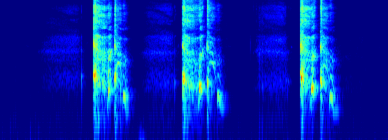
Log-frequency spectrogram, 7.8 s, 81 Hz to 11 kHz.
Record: {"three_cough_length": "7.8 s", "three_cough_amplitude": 32768, "three_cough_signal_mean_std_ratio": 0.29, "survey_phase": "beta (2021-08-13 to 2022-03-07)", "age": "18-44", "gender": "Female", "wearing_mask": "No", "symptom_runny_or_blocked_nose": true, "symptom_fatigue": true, "smoker_status": "Never smoked", "respiratory_condition_asthma": true, "respiratory_condition_other": false, "recruitment_source": "Test and Trace", "submission_delay": "2 days", "covid_test_result": "Positive", "covid_test_method": "ePCR"}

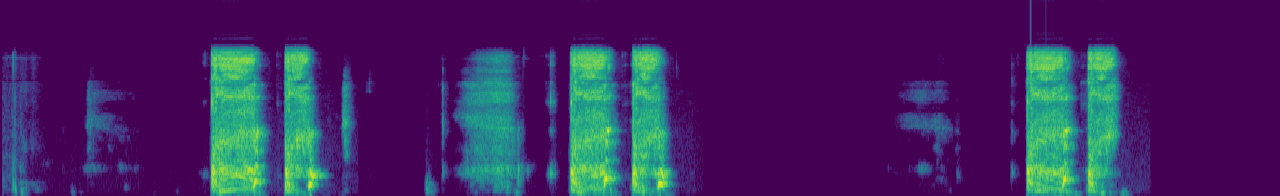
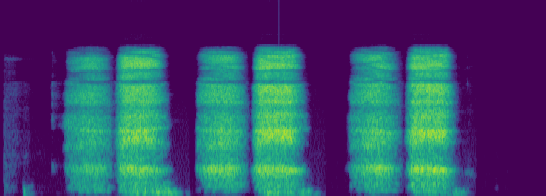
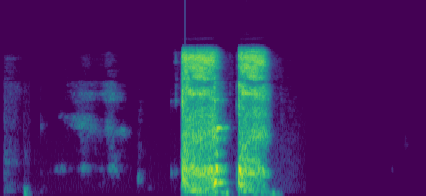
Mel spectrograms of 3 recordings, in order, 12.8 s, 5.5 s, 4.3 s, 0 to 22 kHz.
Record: {"three_cough_length": "12.8 s", "three_cough_amplitude": 32768, "three_cough_signal_mean_std_ratio": 0.36, "exhalation_length": "5.5 s", "exhalation_amplitude": 32767, "exhalation_signal_mean_std_ratio": 0.52, "cough_length": "4.3 s", "cough_amplitude": 32767, "cough_signal_mean_std_ratio": 0.34, "survey_phase": "alpha (2021-03-01 to 2021-08-12)", "age": "45-64", "gender": "Female", "wearing_mask": "No", "symptom_cough_any": true, "symptom_new_continuous_cough": true, "symptom_diarrhoea": true, "symptom_fatigue": true, "symptom_headache": true, "symptom_onset": "4 days", "smoker_status": "Never smoked", "respiratory_condition_asthma": false, "respiratory_condition_other": false, "recruitment_source": "Test and Trace", "submission_delay": "2 days", "covid_test_result": "Positive", "covid_test_method": "RT-qPCR"}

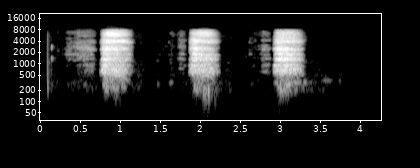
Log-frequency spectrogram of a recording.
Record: {"exhalation_length": "4.3 s", "exhalation_amplitude": 25630, "exhalation_signal_mean_std_ratio": 0.39, "survey_phase": "beta (2021-08-13 to 2022-03-07)", "age": "45-64", "gender": "Male", "wearing_mask": "No", "symptom_none": true, "smoker_status": "Never smoked", "respiratory_condition_asthma": false, "respiratory_condition_other": false, "recruitment_source": "REACT", "submission_delay": "22 days", "covid_test_result": "Negative", "covid_test_method": "RT-qPCR", "influenza_a_test_result": "Negative", "influenza_b_test_result": "Negative"}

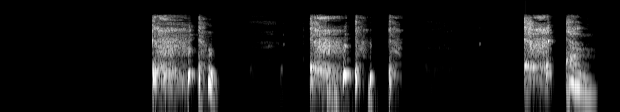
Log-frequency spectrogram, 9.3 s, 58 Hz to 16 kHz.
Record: {"three_cough_length": "9.3 s", "three_cough_amplitude": 32767, "three_cough_signal_mean_std_ratio": 0.42, "survey_phase": "beta (2021-08-13 to 2022-03-07)", "age": "18-44", "gender": "Female", "wearing_mask": "No", "symptom_cough_any": true, "symptom_runny_or_blocked_nose": true, "symptom_sore_throat": true, "symptom_fatigue": true, "symptom_fever_high_temperature": true, "symptom_headache": true, "symptom_change_to_sense_of_smell_or_taste": true, "symptom_other": true, "symptom_onset": "3 days", "smoker_status": "Never smoked", "respiratory_condition_asthma": false, "respiratory_condition_other": false, "recruitment_source": "Test and Trace", "submission_delay": "1 day", "covid_test_result": "Positive", "covid_test_method": "RT-qPCR", "covid_ct_value": 22.0, "covid_ct_gene": "ORF1ab gene", "covid_ct_mean": 22.6, "covid_viral_load": "38000 copies/ml", "covid_viral_load_category": "Low viral load (10K-1M copies/ml)"}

